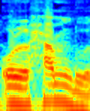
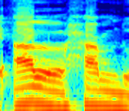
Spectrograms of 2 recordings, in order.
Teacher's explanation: maka apabila ada alif lam di awal bacaan, maka a-nya dibaca dengan fathah. Alhamdu. Nah, di sini bukan ulhamdu tapi alhamdu.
